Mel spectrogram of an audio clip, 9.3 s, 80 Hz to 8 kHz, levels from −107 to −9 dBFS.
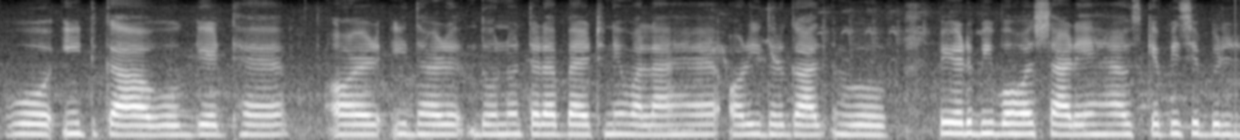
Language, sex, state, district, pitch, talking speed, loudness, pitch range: Hindi, female, Bihar, West Champaran, 205 Hz, 155 wpm, -15 LUFS, 200-210 Hz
